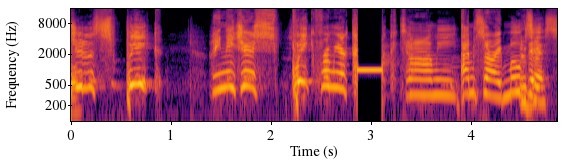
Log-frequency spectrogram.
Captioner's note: beep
